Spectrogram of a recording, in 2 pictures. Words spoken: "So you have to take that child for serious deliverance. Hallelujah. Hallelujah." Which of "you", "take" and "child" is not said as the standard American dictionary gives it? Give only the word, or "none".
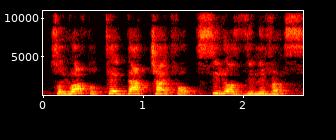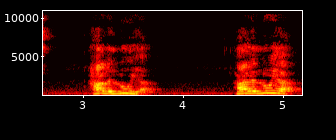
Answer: child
